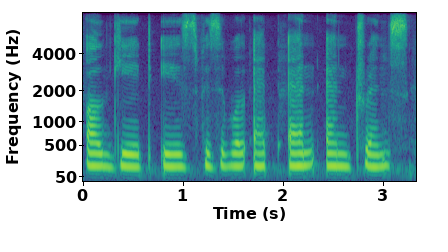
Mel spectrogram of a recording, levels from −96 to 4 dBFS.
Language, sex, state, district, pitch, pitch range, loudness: English, female, Assam, Kamrup Metropolitan, 180 Hz, 175-185 Hz, -17 LUFS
